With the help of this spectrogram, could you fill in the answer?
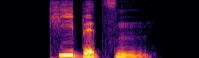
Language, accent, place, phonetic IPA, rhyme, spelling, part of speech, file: German, Germany, Berlin, [ˈkiːbɪt͡sn̩], -iːbɪt͡sn̩, Kiebitzen, noun, De-Kiebitzen.ogg
- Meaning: dative plural of Kiebitz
